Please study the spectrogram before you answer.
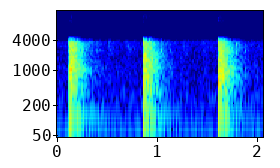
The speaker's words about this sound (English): You hear that? Friends, that's your breakthrough opportunity knocking.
